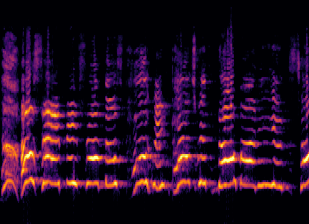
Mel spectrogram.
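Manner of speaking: high, loud, sing-song wail for help; crying for help. Acted. Begging to be saved from the pants, high loud wail. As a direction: wail it out like a terrified hero. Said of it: "I cried".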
